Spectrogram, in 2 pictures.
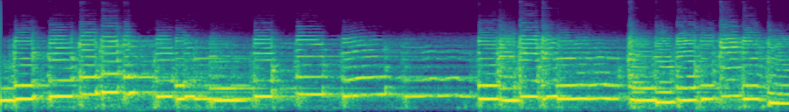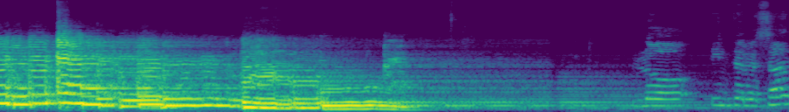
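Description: An electric guitar plays a melodic line through a valve spring reverb into an overdriven amp, sustained distorted notes with a reverb tail that fades out at the end.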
